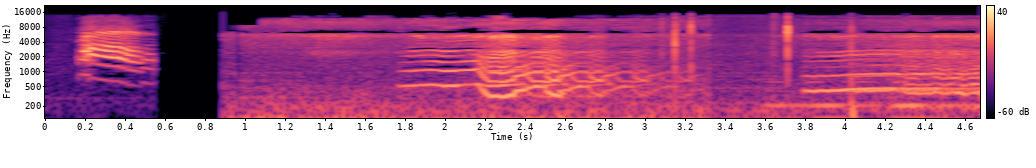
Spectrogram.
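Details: Cats in a funny compilation: a brief high meow opens, then after a pause come wavering, drawn-out meowing cries over a steady low hum, with sharp clicks and thin tonal sounds near the end.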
